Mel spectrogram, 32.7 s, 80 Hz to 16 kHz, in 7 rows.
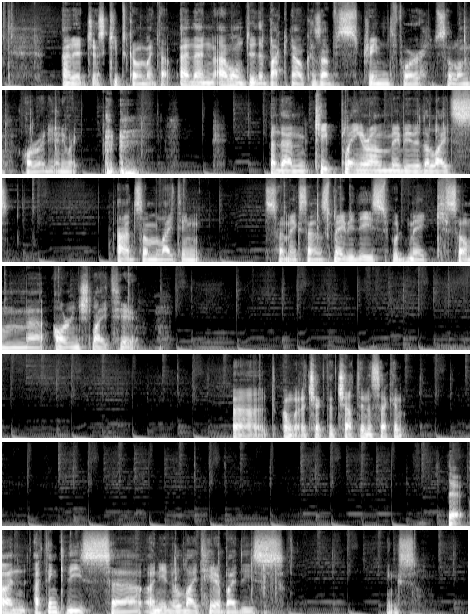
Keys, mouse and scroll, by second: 0.1 middle click, 1.4 middle click, 1.9 middle click, 2.3 Tab, 4.4 shift+middle click, 5.0 Tab, 5.4 middle click, 6.8 middle click, 7.8 click, 8.9 shift+d, 9.4 click, 10.1 middle click, 10.9-12.1 drag, 12.5 shift+d, 13.0 click, 14.5 click, 15.7 click, 17.8 middle click, 18.6 click, 19.7 middle click, 21.1 click, 22.3-23.7 drag, 23.9 middle click, 24.8 click, 26.0 click, 27.6 middle click, 29.9 ctrl+z, 30.6 shift+d, 31.3 click, 32.6-32.7 drag.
